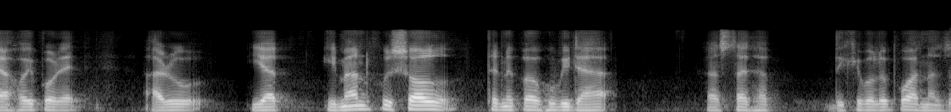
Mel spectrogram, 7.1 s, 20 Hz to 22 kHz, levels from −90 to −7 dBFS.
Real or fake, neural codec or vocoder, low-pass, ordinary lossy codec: fake; codec, 16 kHz, 0.7 kbps, FocalCodec; 7.2 kHz; none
